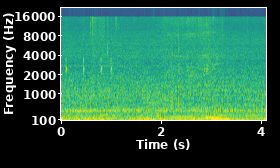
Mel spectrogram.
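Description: Steady low road rumble and engine hum inside the cabin of a kei car driving at speed, with a few light ticks in the first second.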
